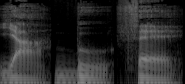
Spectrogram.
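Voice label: "yabuthe", concatenated syllables; Affixing experiment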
